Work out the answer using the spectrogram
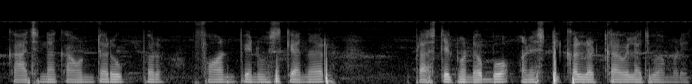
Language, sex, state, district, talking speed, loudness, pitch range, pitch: Gujarati, male, Gujarat, Valsad, 130 wpm, -26 LUFS, 110-120 Hz, 115 Hz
